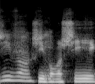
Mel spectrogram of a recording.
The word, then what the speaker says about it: Givenchy: Also LVMA hattest du gerade schon genannt mit Dior und Kenzo und Givenchy. Ich weiß gar nicht, ob man es richtig ausspricht. – Givenchy, genau.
